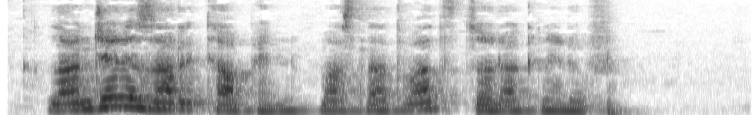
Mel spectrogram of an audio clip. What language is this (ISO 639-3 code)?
hye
